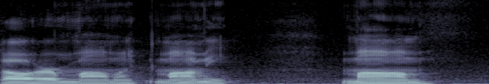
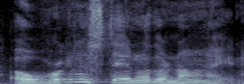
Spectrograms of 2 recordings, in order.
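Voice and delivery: put-on higher, quick teenage daughter voice; daughter's voice; 9 semitones higher, faster than usual. Dad imitating daughter on the phone, higher and quick. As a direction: toss it off breezily like his teen daughter. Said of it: "She goes".

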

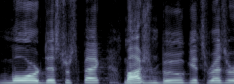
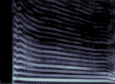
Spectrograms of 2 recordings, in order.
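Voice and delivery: loud, very high blast noise; sustained vocal zap; imitated energy blast; 6 dB louder than usual. Blast hitting a fleeing character, loud imitated zap.

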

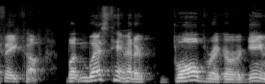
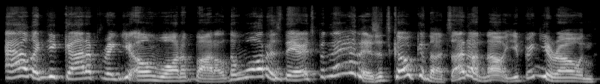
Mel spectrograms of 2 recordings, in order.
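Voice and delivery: mock his cheapskate whining; mocking impression; 5 semitones higher than usual. Teasing mock impression of friend.

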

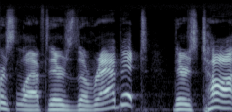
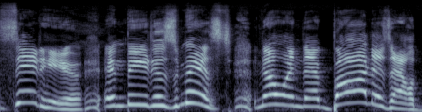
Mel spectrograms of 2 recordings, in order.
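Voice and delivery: grandstand like a Southern lawyer; 9 semitones higher than usual. Acted. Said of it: "I just started talking like this".

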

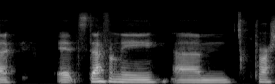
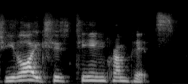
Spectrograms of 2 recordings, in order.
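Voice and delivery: put-on British accent; 6 semitones higher, slower than usual. Joking about British butler.

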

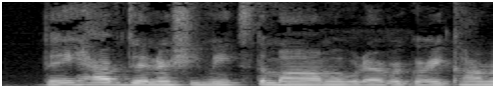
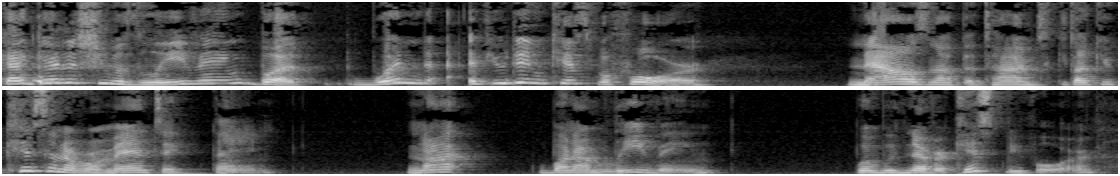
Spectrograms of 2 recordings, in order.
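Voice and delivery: ordinary talk

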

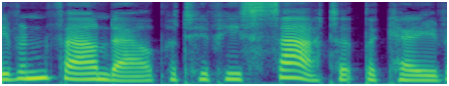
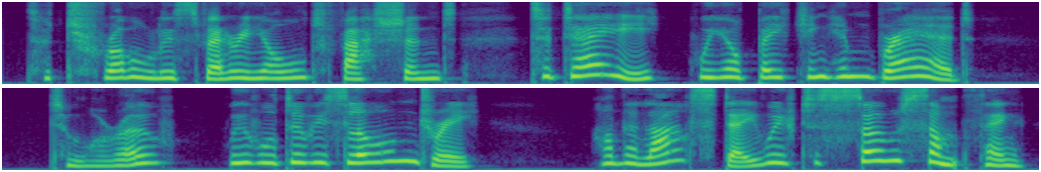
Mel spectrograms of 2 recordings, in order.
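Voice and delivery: put-on higher girl's voice, brisk and wry; brisk young girl; 6 semitones higher than usual. Kale briefing Javan on the troll's tasks. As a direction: lay it out briskly, eyes rolling.

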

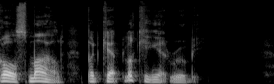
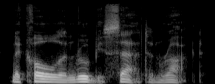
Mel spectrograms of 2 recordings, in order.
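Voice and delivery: ordinary delivery

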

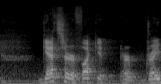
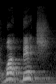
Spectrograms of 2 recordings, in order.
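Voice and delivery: high, loud outraged comeback; imitating the student's furious retort; angry retort; 11 semitones higher, 5 dB louder than usual. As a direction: snap back at the teacher. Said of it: "She goes".

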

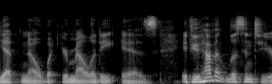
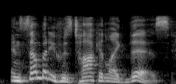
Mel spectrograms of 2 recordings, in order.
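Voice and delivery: higher and louder, sure of yourself; confident speaker voice, louder and higher; 6 semitones higher, 4 dB louder than usual. Shown as a demonstration. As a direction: say it like you own the room. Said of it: "sentences are ending on the proper note".

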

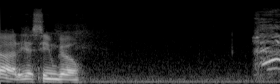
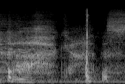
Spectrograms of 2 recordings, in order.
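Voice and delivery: muttered nervous whisper; 8 dB quieter, much slower than usual. Retold or imitated. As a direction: whisper it to yourself, panicking. Nervous to himself at the mirror.

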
